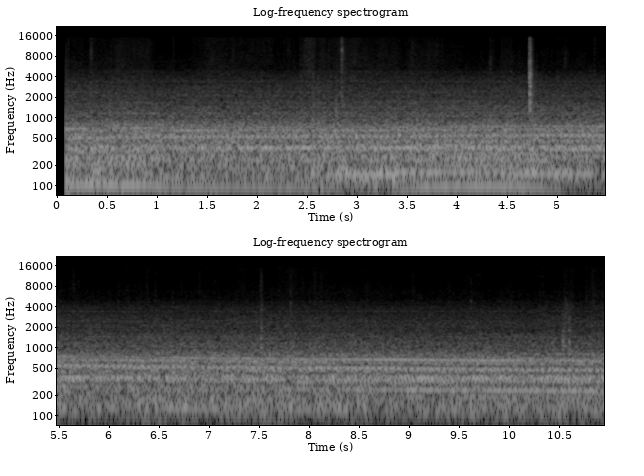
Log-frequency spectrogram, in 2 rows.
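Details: Mercedes-Benz W163 engine running with a faint, even whine holding steady pitch over the engine drone; source of the whine not identified.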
